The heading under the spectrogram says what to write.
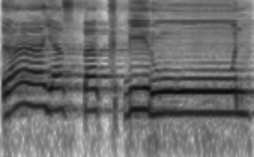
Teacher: bertemunya mat dengan huruf hidup yang dibaca wakaf mat arid li sukun 4 harokat kita panjangkan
